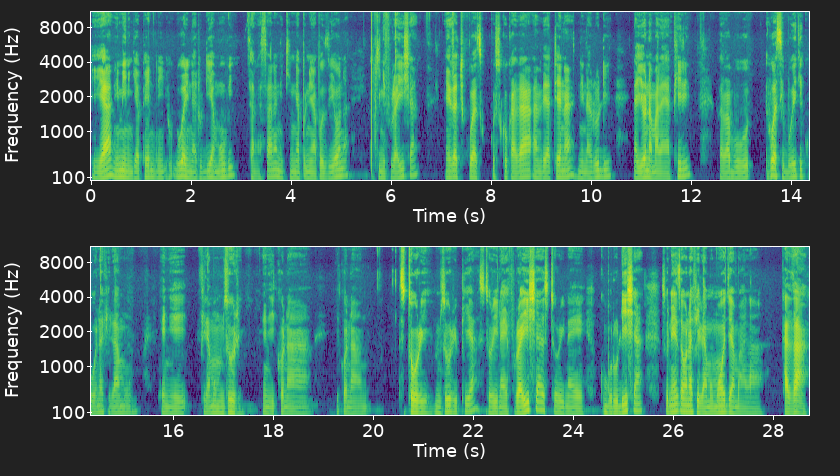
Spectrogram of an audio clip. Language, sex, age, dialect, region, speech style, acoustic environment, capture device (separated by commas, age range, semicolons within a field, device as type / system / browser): Swahili, male, 25-34, Kenya - Nairobi Sheng-influenced, Kenya, relaxed, nature, mobile / Linux / Chrome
